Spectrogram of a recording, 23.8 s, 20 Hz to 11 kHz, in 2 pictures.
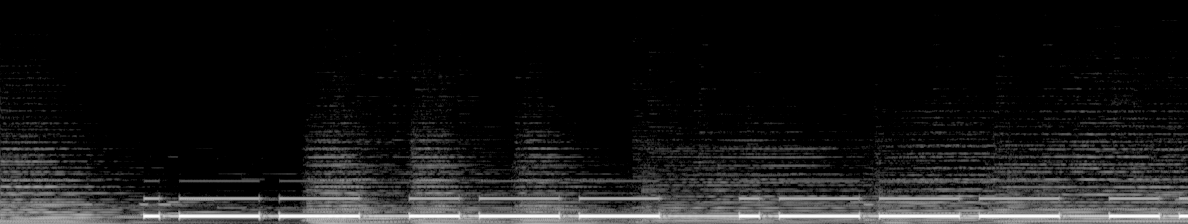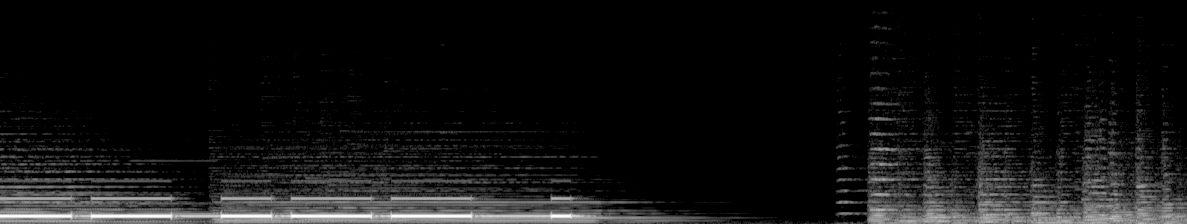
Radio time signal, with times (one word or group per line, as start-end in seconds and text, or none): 1.6-2.6 0
2.6-3.6 0
3.6-4.6 1
4.6-5.6 0
5.6-6.6 0
6.6-7.6 M
7.6-8.6 0
8.6-9.6 0
9.6-10.6 0
10.6-11.6 1
11.6-12.6 0
12.6-13.6 0
13.6-14.6 1
14.6-15.6 0
15.6-16.6 0
16.6-17.6 M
